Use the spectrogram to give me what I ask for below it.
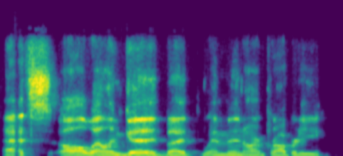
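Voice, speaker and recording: A young man with a middling pitch played by a man at a table read. He is a laid-back, unimpressed rival in a naturalistic script over a video call. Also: steady tone, a little slow, lightly acted. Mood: puzzled, dry. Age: young adult. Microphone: computer video-call mic.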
